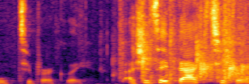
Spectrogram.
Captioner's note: applause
